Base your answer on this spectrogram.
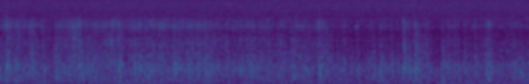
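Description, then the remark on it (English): A low, steady rumble of an idling train engine at a dimly lit station platform in drizzling rain hums on continuously at a quiet, even level, with no voices or distinct events breaking the drone. “You only hear the subtle rumble from the train's engine.”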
